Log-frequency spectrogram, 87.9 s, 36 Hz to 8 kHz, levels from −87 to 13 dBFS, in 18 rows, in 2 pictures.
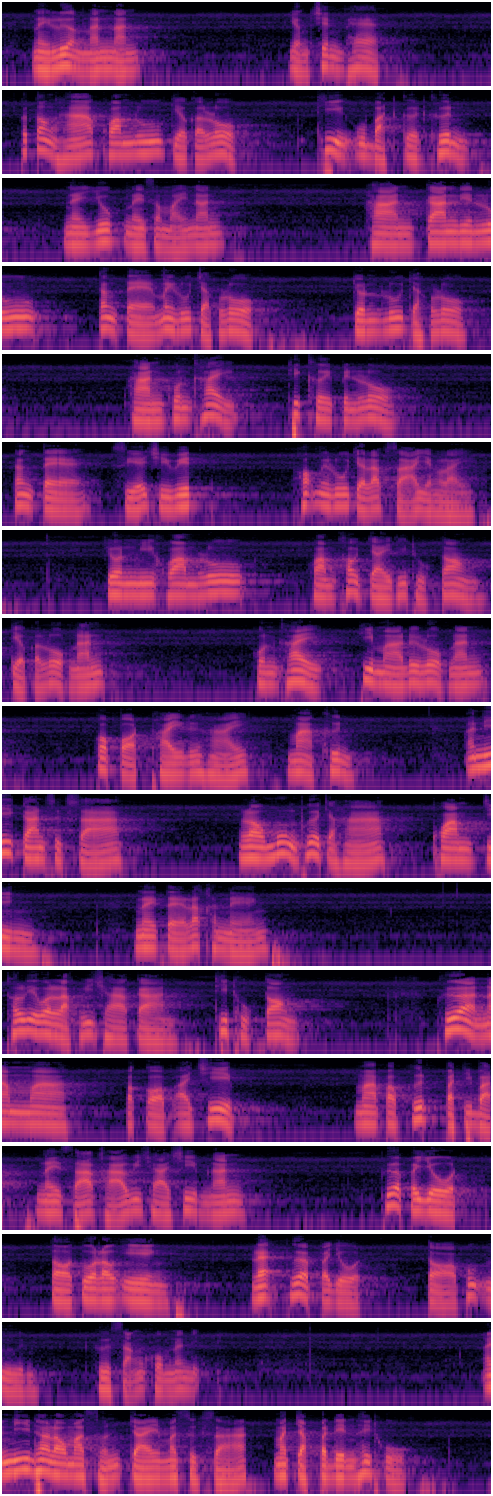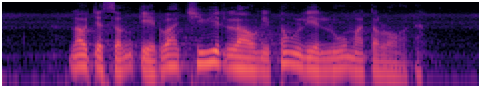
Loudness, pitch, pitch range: -26 LUFS, 115 Hz, 100-130 Hz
